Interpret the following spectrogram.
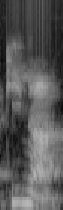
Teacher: And then kina is unaspirated.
